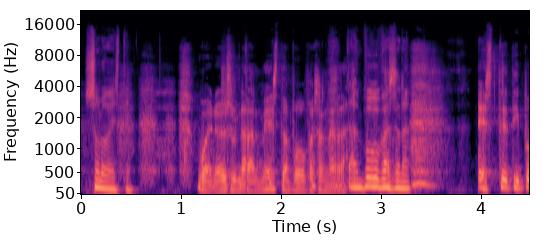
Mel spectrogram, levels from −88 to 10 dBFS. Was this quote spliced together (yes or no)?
yes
